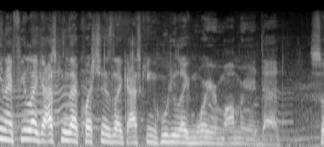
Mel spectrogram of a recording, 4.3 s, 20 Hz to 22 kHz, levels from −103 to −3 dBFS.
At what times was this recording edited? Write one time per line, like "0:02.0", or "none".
none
